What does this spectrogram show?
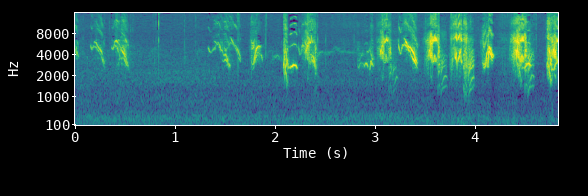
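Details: Group of sparrows on 2 January 2019 calling with quick, piercing chirps that start sparse and build into a rapid run of loud, evenly spaced notes, about three per second.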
